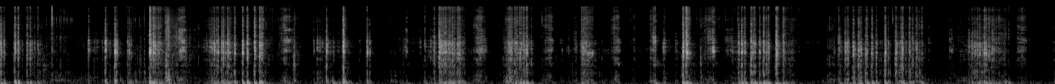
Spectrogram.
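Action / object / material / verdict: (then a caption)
scrape / pressed-powder bath bomb / pressed powder / none. A utility-knife blade shaves the remaining pink-yellow chunk of a pressed-powder bath bomb ball held in the hand. Repeated dry, gritty scraping strokes come in bright, crunchy bursts with short pauses between them, and crumbly powder falls away.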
